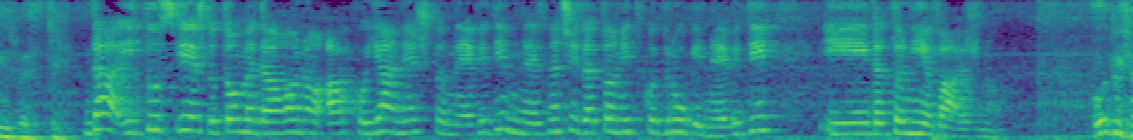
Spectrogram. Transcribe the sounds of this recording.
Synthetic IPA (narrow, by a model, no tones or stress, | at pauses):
izʋest̪id̪ait̪uːsʋʲjeːst̪ot̪o̞me̞d̪ao̞no̞ʔako̞jaːne̞ʃt̪o̞ne̞ʋid̪imne̞znat͡ʃid̪at̪o̞nit̪ko̞d̪ɾuɡineʋid̪i | id̪at̪o̞nije̞ʋaːʒno | od̪i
